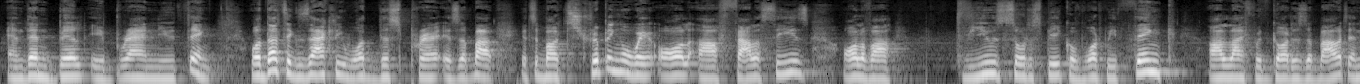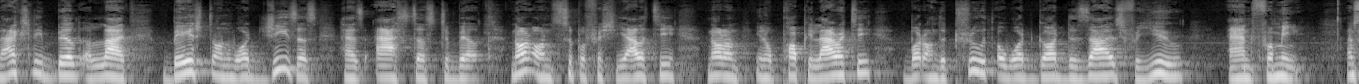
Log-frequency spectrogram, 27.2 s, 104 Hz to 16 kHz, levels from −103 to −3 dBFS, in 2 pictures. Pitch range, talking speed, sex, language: 155-190 Hz, 165 wpm, male, English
